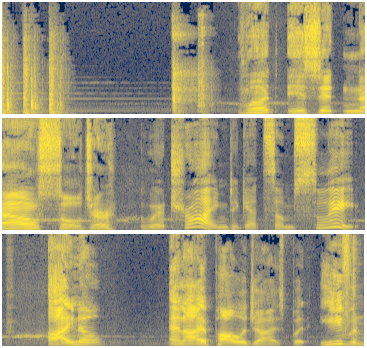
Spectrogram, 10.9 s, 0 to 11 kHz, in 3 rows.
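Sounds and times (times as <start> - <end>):
knocking on a door: 0.0 - 0.7
speech: 2.4 - 10.8.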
